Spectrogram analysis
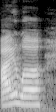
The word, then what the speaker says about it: Isa: it incorrectly just like Isa is fairly commonly at least where I am pronounced Isa like island or Isle that's how I'm going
